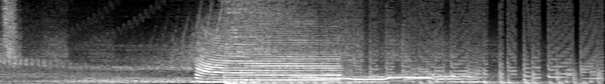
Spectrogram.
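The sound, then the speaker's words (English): An air horn blares in one long, loud, sustained blast that starts partway in and holds to the end over a steady background rush. “It's Airhorn.”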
